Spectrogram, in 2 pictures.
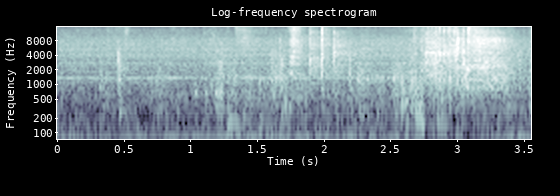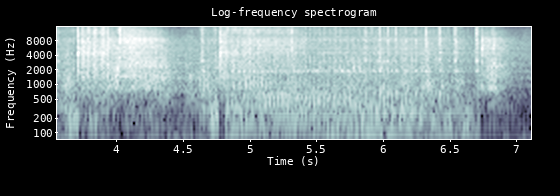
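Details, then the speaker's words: Honda Fat Cat dirt bike, single cylinder, sitting 15 years, carburetor missing: uneven popping bursts as it catches on starting fluid and runs briefly; the long-stored engine fires. "Dude, we're in good shape. It's a Honda. Yeah. I don't know why I was so worried about this thing firing up."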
